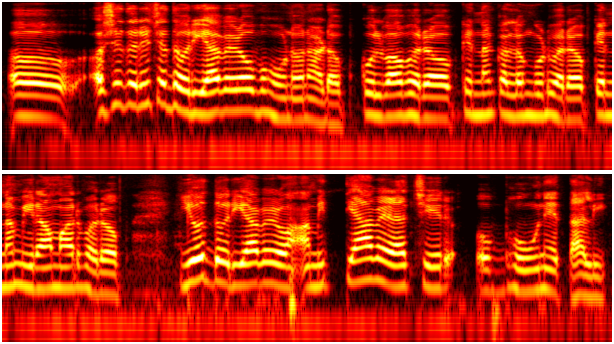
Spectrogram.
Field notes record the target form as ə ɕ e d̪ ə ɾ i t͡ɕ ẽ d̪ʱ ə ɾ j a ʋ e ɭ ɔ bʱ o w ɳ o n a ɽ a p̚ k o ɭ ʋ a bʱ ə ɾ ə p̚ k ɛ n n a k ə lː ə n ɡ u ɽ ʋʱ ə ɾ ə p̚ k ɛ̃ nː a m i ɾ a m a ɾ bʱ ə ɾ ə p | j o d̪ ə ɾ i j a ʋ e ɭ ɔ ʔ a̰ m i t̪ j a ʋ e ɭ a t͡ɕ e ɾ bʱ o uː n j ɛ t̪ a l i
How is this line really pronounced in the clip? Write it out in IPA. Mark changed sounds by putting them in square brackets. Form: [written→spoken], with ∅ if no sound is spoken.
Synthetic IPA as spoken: ə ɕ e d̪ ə ɾ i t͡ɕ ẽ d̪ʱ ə ɾ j a ʋ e ɭ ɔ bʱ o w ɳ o n a ɽ [a→ə] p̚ k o [ɭ→l] ʋ a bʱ ə ɾ ə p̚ k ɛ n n a k ə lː ə [n→ŋ] ɡ u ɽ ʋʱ ə ɾ ə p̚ k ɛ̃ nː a m i ɾ a m a ɾ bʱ ə ɾ ə p | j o d̪ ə ɾ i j a ʋ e ɭ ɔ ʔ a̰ m i t̪ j a ʋ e ɭ a t͡ɕ e ɾ bʱ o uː n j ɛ t̪ a l i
